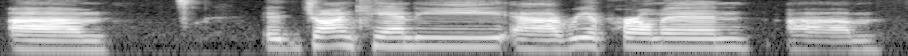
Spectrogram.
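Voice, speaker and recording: A woman's voice: medium pitch, fairly even intonation, takes it slowly, pushed and bright, clear, resonant tone. An American woman from Texas chatting casually on her gardening live stream, rambling with lots of fillers. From Texas, USA. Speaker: gardening channel host.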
